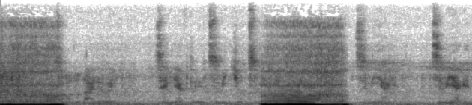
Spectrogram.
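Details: A sleeping golden retriever: deep, loud rattling snores with quiet breathing between them; ordinary sleep snoring in a dog.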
